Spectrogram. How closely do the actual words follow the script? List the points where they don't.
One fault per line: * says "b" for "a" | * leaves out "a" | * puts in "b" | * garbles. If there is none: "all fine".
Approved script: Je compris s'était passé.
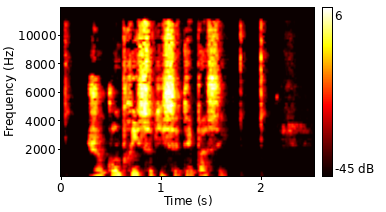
* puts in "ce qui"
